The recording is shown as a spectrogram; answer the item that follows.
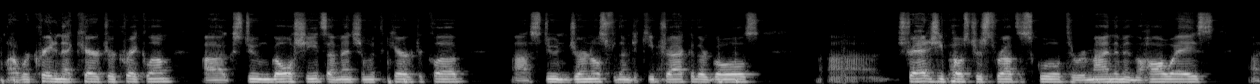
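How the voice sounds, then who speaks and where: A man presenting a school webinar, hoarse and losing his voice, who often clears his throat and speaks haltingly with many fillers. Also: mid-range voice, darkish tone. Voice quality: husky.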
